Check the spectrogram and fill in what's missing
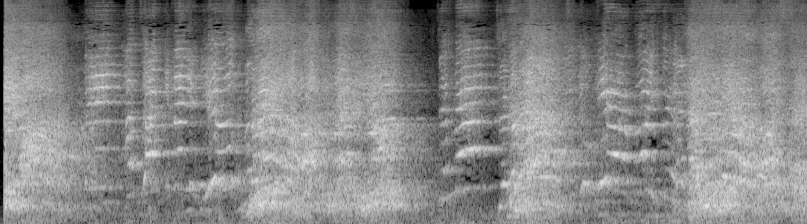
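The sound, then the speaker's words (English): A protest crowd screams and yells at Nancy Pelosi in loud, overlapping waves, with strained high-pitched voices shouting together and surging repeatedly across the whole stretch without pause. “Now here's more of them screaming.”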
